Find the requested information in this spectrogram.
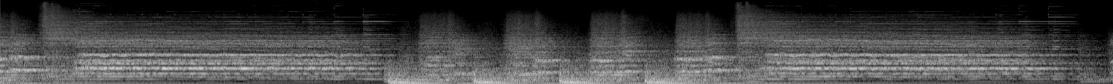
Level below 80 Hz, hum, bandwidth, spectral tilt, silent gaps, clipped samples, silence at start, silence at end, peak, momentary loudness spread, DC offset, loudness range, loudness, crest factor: -32 dBFS; none; 19.5 kHz; -5 dB/octave; none; under 0.1%; 0 s; 0 s; -6 dBFS; 7 LU; under 0.1%; 3 LU; -21 LUFS; 16 dB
